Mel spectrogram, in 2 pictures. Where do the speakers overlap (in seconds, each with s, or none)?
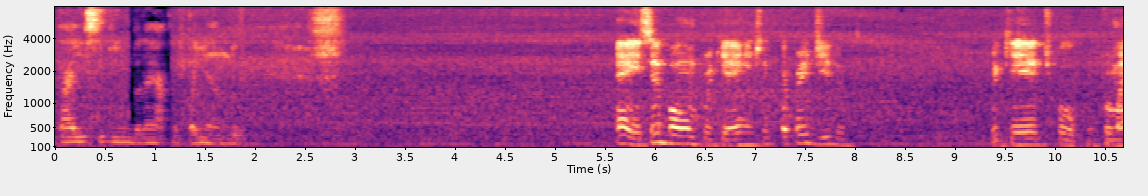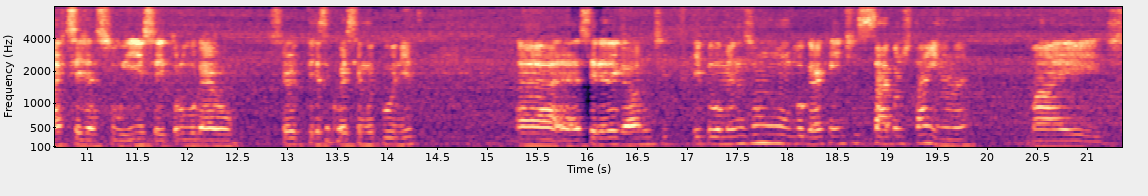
none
